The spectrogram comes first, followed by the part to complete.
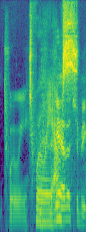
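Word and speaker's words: TWEWY: Pronounced Twooey.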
